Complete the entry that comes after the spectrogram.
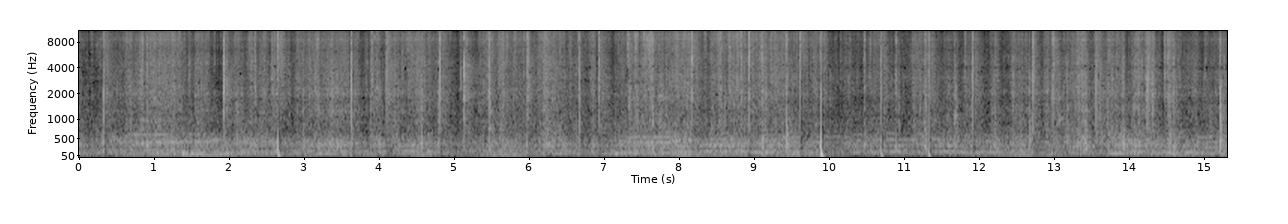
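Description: A large, clear plastic sheet of air-filled bubble wrap is crumpled while its bubbles are popped with fingertips. Many sharp, bright pops burst out of a steady crinkling rustle, each snapping off almost instantly.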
